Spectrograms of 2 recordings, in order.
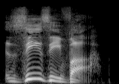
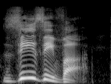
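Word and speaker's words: zyzzyva: It's Z-Y-Z-Z-Y-V-A. – Okay. – It's pronounced Ziziva. – Ah. – Ziziva.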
